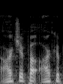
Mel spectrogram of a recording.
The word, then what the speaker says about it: archipelago: Gary Langley also mentions the Gulag Archipelago. Is it Archipelago? – Archipelago. – I'm always pronouncing that wrong.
